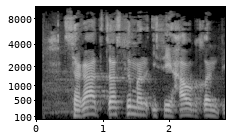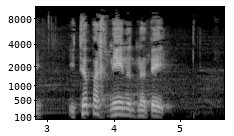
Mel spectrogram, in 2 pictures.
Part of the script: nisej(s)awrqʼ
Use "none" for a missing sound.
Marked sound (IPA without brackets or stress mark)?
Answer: ħ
